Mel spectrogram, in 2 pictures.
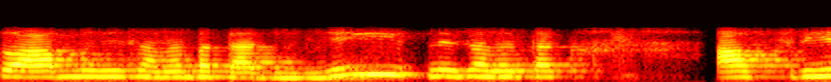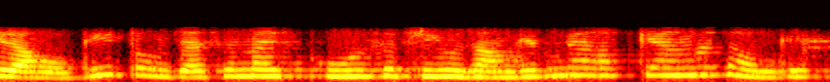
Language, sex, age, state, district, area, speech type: Hindi, female, 18-30, Madhya Pradesh, Hoshangabad, urban, conversation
